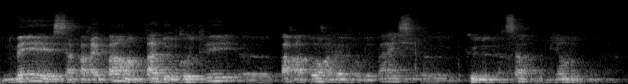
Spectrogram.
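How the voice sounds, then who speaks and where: A man speaking as an invited guest on a panel, measured and with some fillers. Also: medium pitch, darkish tone. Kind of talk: panel discussion answer. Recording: far-off voice in an echoey hall.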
